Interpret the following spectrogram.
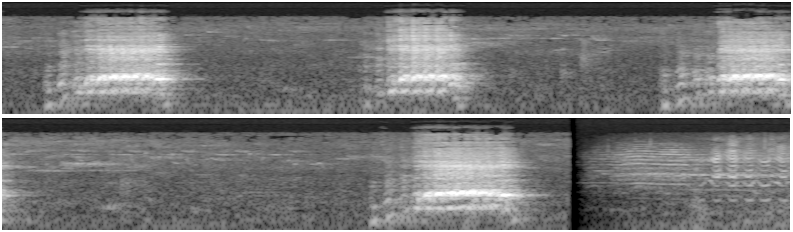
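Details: Goat repeating a short, throaty "maa" bleat four times, about every two seconds, each call rising then fading, with a fainter higher call at the end.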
